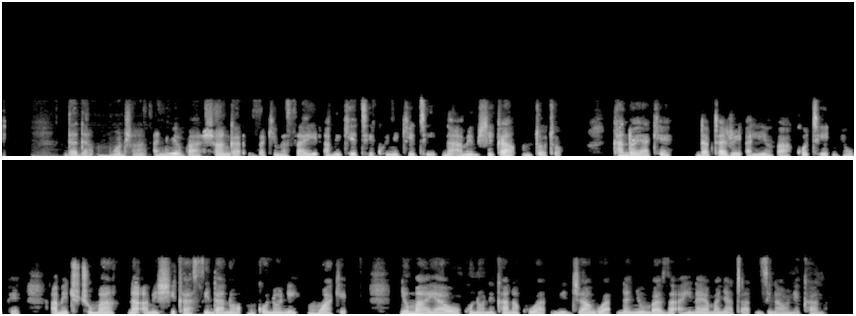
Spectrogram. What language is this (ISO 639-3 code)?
swa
